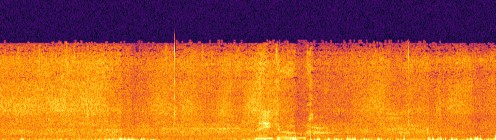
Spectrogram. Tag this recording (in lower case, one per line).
wind
wind noise (microphone)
